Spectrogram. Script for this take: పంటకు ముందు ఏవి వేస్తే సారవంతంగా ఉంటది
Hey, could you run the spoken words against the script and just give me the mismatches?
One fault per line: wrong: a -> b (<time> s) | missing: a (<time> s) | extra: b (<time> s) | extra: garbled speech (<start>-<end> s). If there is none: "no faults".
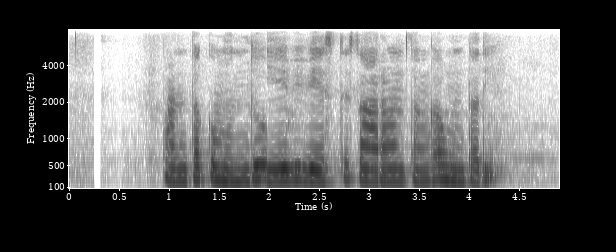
no faults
